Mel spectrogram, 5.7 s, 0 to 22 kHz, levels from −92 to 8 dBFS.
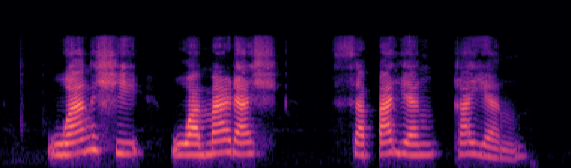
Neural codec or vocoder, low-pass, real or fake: vocoder, 22.05 kHz, 80 mel bands, WaveNeXt; 9.9 kHz; fake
